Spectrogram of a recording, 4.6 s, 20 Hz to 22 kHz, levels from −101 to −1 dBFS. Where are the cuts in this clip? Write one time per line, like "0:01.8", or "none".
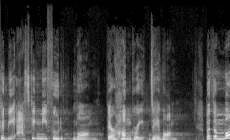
0:01.0
0:01.5
0:02.0
0:03.0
